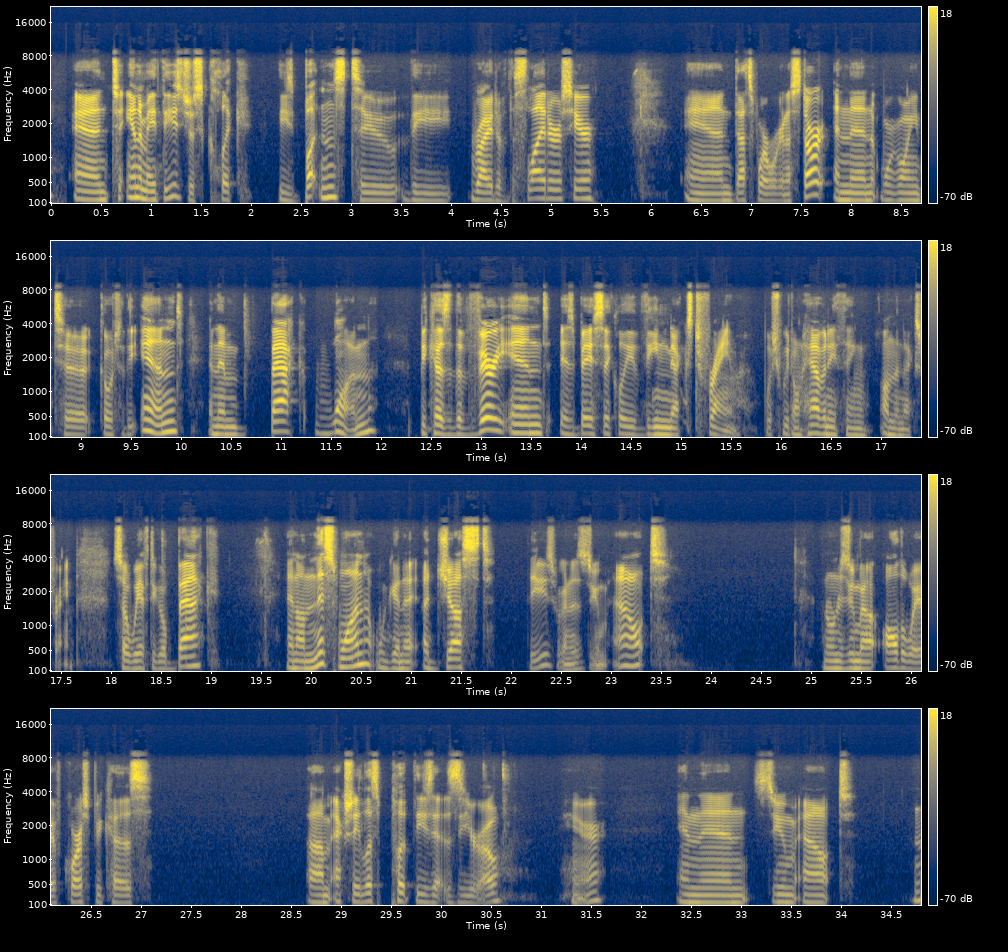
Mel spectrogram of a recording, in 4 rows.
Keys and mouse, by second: 9.2 shift+Right, 10.6 Left, 12.9 Right, 18.5 Left, 22.0-28.7 drag, 29.3-31.3 drag, 32.1-34.1 drag.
